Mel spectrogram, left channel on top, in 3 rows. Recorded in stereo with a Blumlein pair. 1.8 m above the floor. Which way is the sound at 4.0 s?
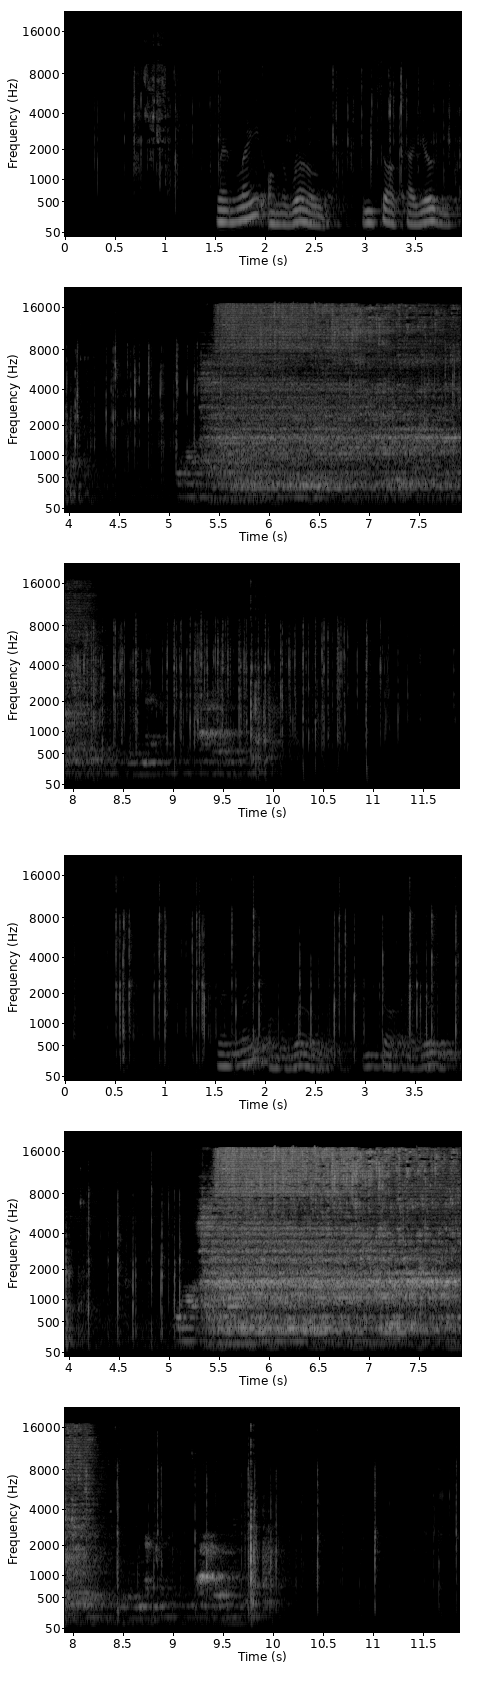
30° right.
